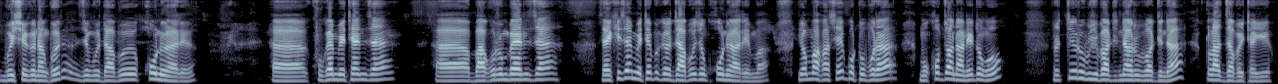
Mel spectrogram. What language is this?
Bodo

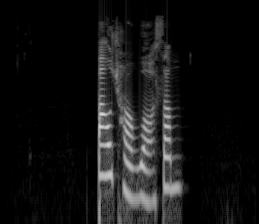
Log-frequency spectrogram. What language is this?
Cantonese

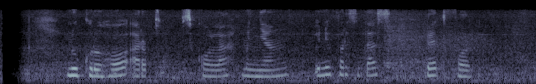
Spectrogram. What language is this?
Javanese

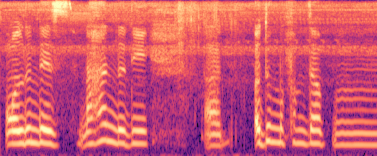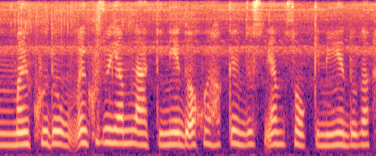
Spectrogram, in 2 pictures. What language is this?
Manipuri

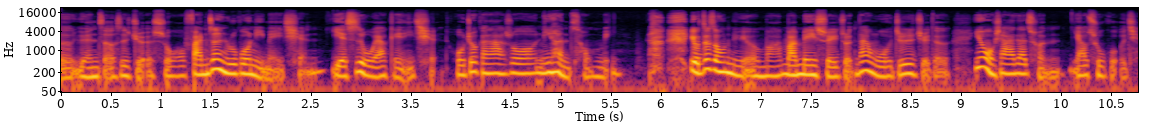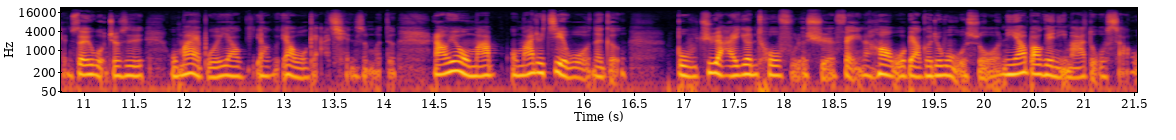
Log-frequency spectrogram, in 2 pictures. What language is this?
Chinese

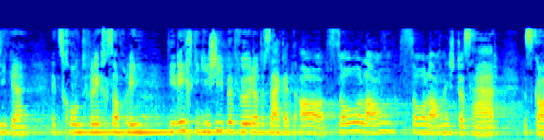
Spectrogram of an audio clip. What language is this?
Swiss German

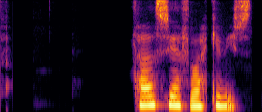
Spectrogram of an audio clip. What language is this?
Icelandic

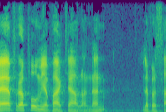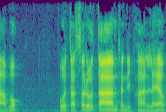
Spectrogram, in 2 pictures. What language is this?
Thai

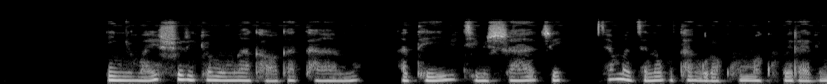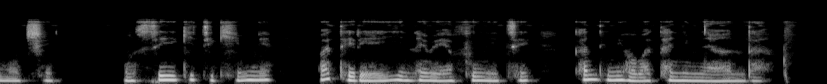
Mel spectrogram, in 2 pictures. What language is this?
Rundi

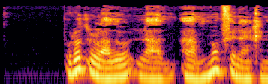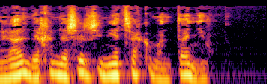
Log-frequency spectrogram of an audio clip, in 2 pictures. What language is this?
Spanish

